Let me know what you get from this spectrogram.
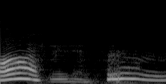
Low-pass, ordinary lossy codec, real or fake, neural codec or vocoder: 7.2 kHz; none; fake; codec, 24 kHz, 1 kbps, SNAC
